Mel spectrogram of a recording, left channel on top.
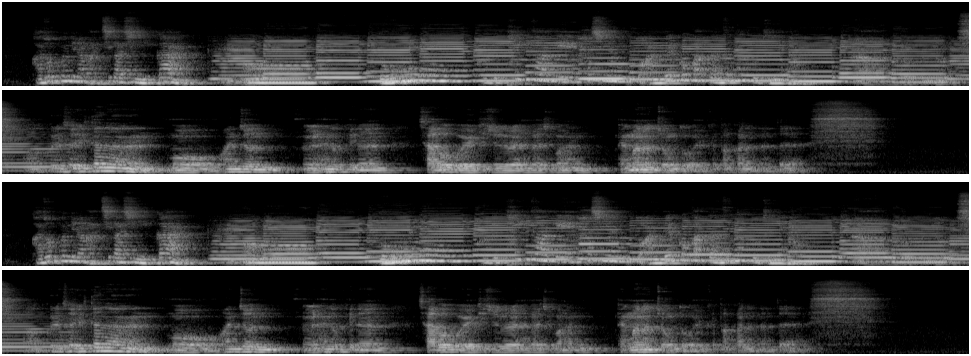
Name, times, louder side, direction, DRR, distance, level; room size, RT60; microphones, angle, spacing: voice 1, 0.3-1.9 2.4-3.2 3.7-8.1, equal, 25° right, -7 dB, 2.5 m, -22 dB
Wind instrument woodwind instrument, 2.1-10.7, left 1 dB, 5° right, 1.6 m, -24 dB
voice 2, 2.1-2.5 8.5-18.4, left 2 dB, 55° right, 0 dB, 3.4 m, -27 dB
14.5 x 5.5 x 4.4 m, 0.70 s
head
